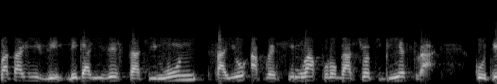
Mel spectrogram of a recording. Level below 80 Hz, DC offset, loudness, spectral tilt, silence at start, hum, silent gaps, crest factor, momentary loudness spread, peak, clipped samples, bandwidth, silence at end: -74 dBFS; under 0.1%; -26 LUFS; -8 dB/octave; 0 s; none; none; 16 dB; 5 LU; -10 dBFS; under 0.1%; 5.2 kHz; 0 s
